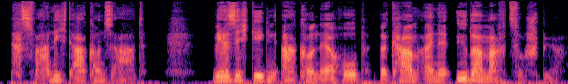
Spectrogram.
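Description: A man reading a science-fiction novel aloud in a measured, calm storytelling way, recorded on a close studio mic. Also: mid-range voice, no echo. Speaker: audiobook narrator. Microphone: close, dry studio mic.

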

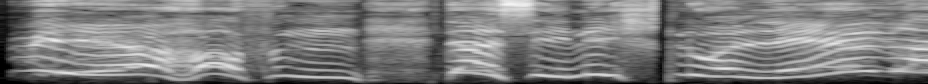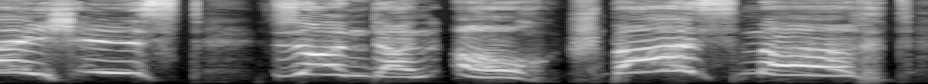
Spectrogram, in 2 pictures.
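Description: A wailing, weary hell demon. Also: male voice, very high voice, lively intonation, a bit bright, no echo, shouting, clean studio sound, voice pushed up, full character voice. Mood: anguished wailing. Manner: slow, drawn-out wailing bellow. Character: weary many-headed male demon, gatekeeper of hell.

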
